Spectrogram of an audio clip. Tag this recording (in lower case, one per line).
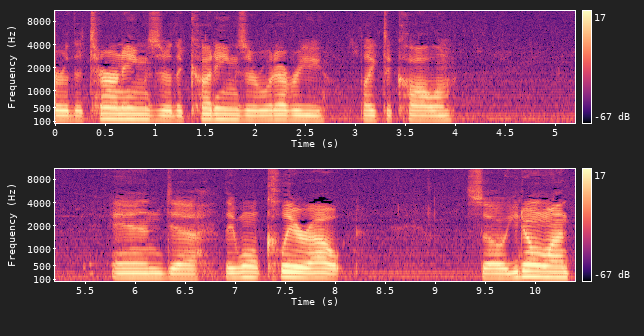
speech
